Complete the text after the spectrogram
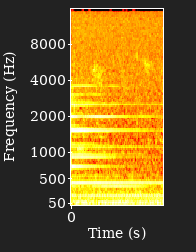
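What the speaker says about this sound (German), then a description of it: "Samstags die Glocken." Church bells ring on a Saturday in the Lower Rhine region, heard as a faint, sustained metallic hum with steady overlapping tones and a soft background wash, distant and quiet without speech.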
